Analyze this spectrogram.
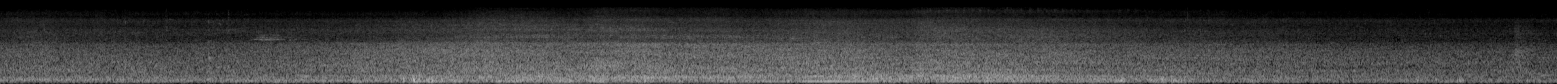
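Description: A steady rushing noise with no clear pitch, swelling for several seconds in the middle.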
